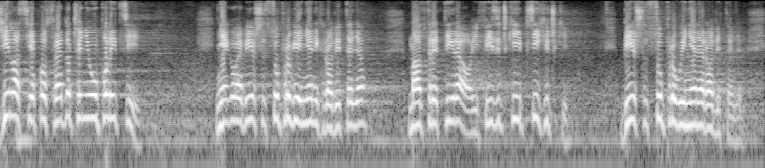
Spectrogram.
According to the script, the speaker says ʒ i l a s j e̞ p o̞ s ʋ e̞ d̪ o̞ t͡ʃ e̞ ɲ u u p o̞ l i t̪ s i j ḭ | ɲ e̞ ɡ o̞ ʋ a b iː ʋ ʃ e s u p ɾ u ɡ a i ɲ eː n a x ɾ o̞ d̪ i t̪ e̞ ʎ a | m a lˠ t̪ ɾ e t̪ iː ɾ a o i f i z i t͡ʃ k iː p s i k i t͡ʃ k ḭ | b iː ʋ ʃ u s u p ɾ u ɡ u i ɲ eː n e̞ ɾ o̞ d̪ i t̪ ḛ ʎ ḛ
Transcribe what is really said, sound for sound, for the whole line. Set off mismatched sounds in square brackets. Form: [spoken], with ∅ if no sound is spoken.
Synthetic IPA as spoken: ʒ i l a s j e̞ p o̞ s ʋ e̞ d̪ o̞ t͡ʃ e̞ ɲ u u p o̞ l i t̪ s i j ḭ | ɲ e̞ ɡ o̞ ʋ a b iː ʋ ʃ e s u p ɾ u ɡ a i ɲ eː n [i] x ɾ o̞ d̪ i t̪ e̞ ʎ a | m a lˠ t̪ ɾ e t̪ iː ɾ a o i f i z i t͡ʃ k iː p s i [x] i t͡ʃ k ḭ | b iː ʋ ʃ u s u p ɾ u ɡ u i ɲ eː n e̞ ɾ o̞ d̪ i t̪ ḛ ʎ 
